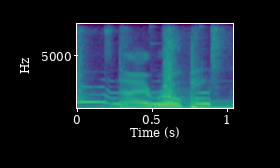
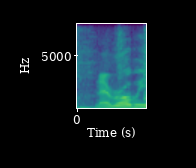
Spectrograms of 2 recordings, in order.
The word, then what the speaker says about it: Nairobi: Sun yeah nothing all right last in it rhymes with slime OB and rifles today we'll be touring Kenya's capital city nairobi visit his rich history its unique landmarks find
